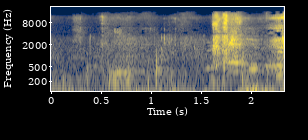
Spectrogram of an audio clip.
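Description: Footsteps on slippery ground, with a short, louder scuff near the end.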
